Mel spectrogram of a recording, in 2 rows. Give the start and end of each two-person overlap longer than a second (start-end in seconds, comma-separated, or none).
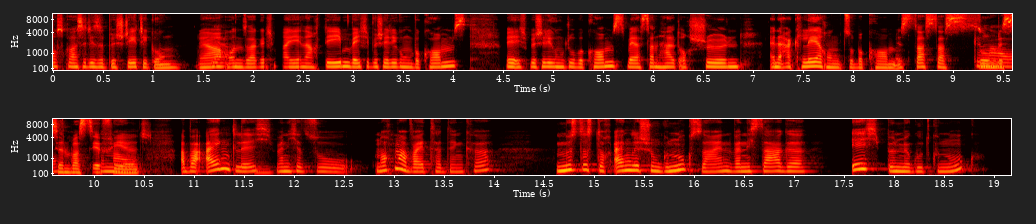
9.2-10.6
